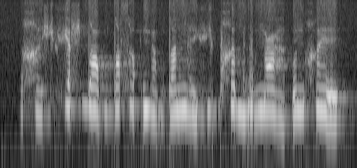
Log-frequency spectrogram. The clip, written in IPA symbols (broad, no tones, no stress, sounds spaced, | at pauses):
χ ɛ̤ ʃ fʲ a ʃ dˤ ʊ b dˤ ʊ sˤ ɛ̤ ʔ mʲ ɔ̤ b dˤ u n ɛ̤ fʲ ɔ̤ b χ ɛ b ɡ w o̤ n ʕ a̤ ʔ õ n χ ẽ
